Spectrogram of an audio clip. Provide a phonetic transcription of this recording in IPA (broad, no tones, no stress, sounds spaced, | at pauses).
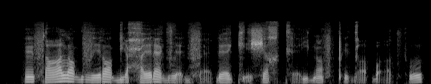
ɛ̃ f ɾ ɑ l ɒ ɡ v ɪ ɾ ɒ ɠ i ħ ɛ ɾ æ ɡ l ɛ̰ ɡ f æ̰ ɗ ɛ kʲ ɛ̰ ʃ ɛ χ kʰ ɛ̰ j ɠ ɑ̃ f pʼ ɪ ɡ ɑ̰ ɓ ɑ̰ t͡sʼ ʊ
